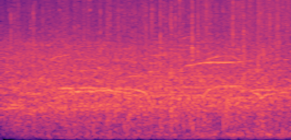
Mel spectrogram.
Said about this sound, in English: For those of you who don't know, the polio is a medieval horse race in the middle of the town square.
